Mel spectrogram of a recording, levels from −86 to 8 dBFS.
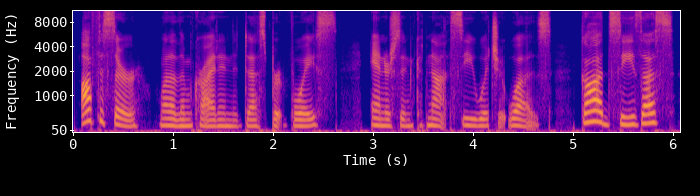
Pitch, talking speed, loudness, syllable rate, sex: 195 Hz, 170 wpm, -20 LUFS, 5.5 syllables/s, female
